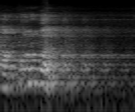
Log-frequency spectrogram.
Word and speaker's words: अकुर्वत: तो क्योंकि संस्कृत में जब 2 वर्ड्स को ऐड करते हैं तो अ चला जाएगा, अ ज्वाइन हो जाता है, लेकिन आप अगर किम कुर्वत संजय पढ़ेंगे तो उसका मीनिंग अलग है, अकुर्वत पढ़ेंगे तो मीनिंग अलग है। वास्तव में वो कौन सा वर्ड है, अकुर्वत, लेकिन संस्कृत जिनके एक्सपर्ट हो गए हैं जो संस्कृत में, वो दोनों को ज्वाइन करते हैं तो अ साइलेंस हो जाता है।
